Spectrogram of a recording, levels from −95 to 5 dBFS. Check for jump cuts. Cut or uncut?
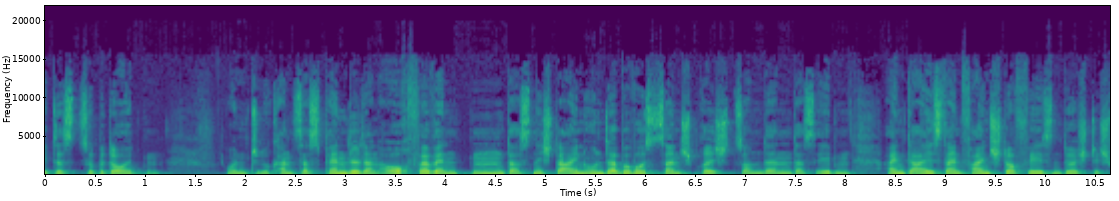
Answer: uncut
